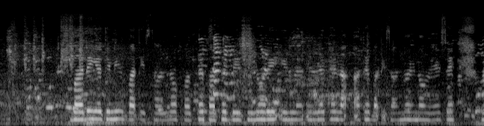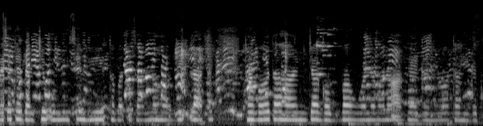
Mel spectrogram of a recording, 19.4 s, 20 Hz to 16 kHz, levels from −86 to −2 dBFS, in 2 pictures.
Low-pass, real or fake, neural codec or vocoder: 10.8 kHz; real; none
